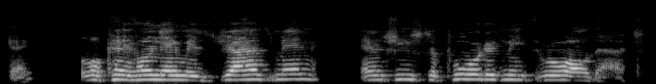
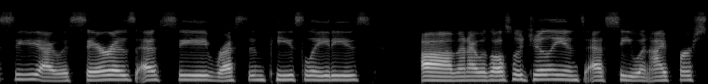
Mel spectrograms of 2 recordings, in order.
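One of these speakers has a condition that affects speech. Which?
The first: cerebral palsy; uses wheelchair; regular medication.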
